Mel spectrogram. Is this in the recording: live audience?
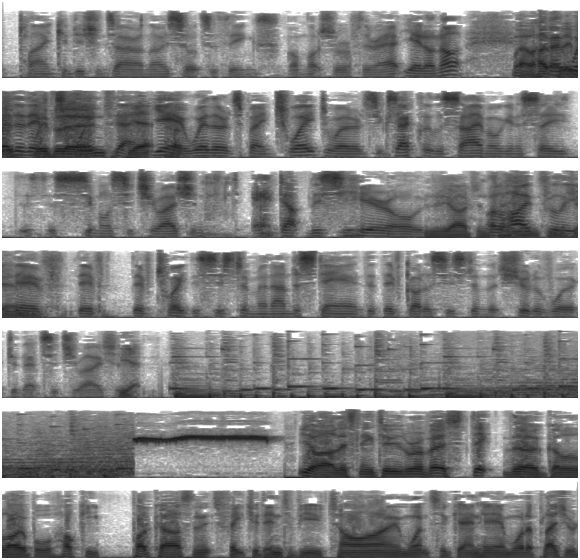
no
